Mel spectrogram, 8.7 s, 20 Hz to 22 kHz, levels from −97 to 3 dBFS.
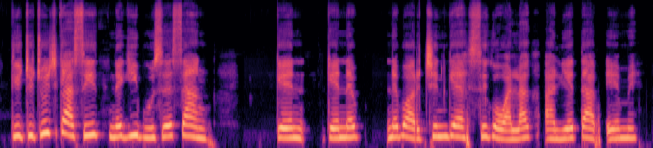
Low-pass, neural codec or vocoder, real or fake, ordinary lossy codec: none; none; real; none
